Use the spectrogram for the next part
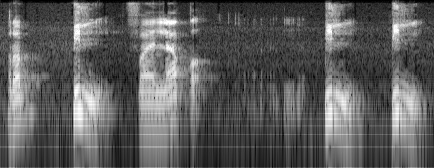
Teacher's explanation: Bil lam sukunnya ditekan jangan sampai memantul jangan sampai tertahan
